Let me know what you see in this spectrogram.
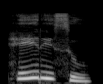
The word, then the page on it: ಹೆರಿಸು: herisu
